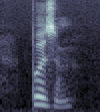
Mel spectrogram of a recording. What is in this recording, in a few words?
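"bosom", US English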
